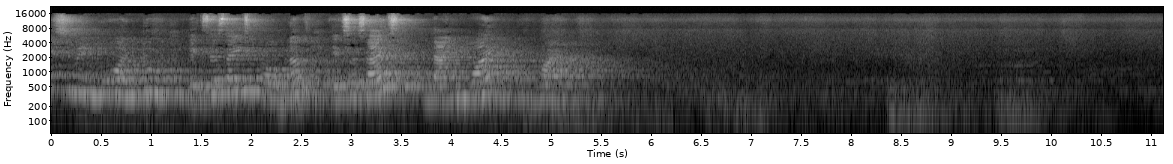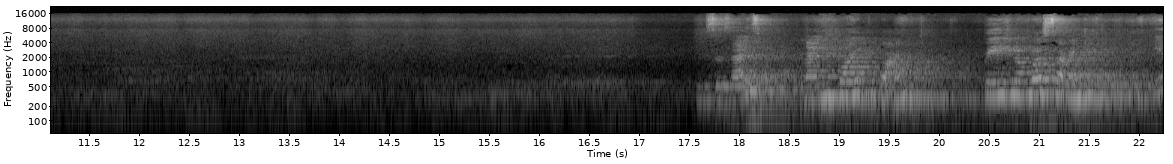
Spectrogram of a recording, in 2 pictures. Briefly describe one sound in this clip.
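A young woman speaks clearly and steadily, close by.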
